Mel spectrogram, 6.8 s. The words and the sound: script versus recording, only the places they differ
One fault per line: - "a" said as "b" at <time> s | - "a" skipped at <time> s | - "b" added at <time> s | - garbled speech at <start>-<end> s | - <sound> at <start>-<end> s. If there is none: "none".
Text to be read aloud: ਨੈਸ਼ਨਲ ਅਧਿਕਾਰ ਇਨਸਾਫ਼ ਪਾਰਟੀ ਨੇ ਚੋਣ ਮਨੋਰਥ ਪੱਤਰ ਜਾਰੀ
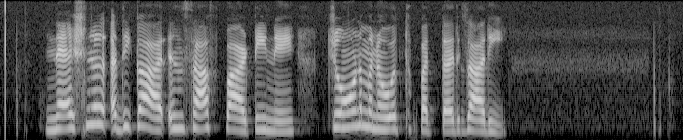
none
